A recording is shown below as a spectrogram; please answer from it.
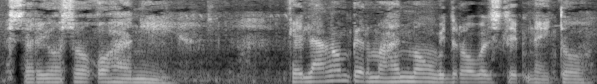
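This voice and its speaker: A man's voice: mid-range voice, fairly even intonation, moderate pace, noisy background, close to an everyday voice. An actor playing a kind, reasonable middle-aged husband and father in a Filipino radio drama. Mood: earnest.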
